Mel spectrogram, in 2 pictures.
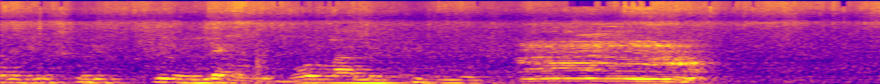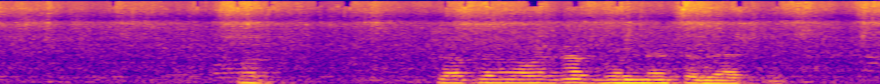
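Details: Pure Holstein Friesian cow in Bogura, Bangladesh, in heat for the second time and just inseminated; a long, low harmonic moo rising into a strained bellow, then a second shorter moo, with a man talking in Bengali between calls.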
